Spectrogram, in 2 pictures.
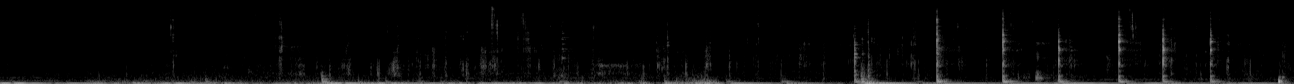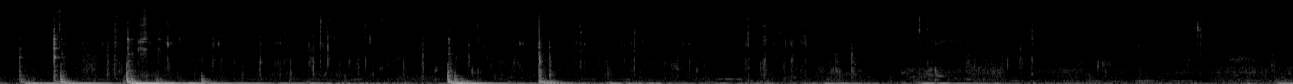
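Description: Close-miked chewing of chewy Korean rice cakes (tteokbokki) in a cheesy, spicy sauce, with many sharp wet mouth clicks at an irregular pace.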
